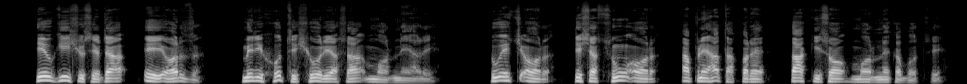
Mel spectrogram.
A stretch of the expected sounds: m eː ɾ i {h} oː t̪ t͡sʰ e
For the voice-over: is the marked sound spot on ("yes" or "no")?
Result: yes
